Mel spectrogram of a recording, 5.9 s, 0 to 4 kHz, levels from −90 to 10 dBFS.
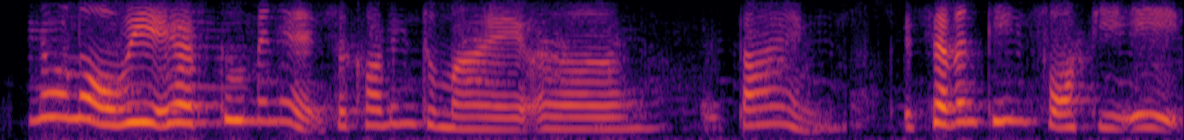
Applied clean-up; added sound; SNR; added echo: neural separator model SepFormer DNS4.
